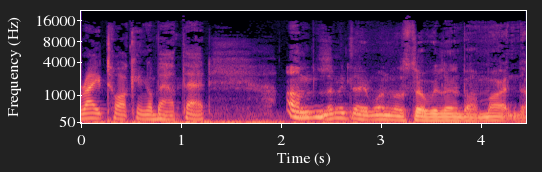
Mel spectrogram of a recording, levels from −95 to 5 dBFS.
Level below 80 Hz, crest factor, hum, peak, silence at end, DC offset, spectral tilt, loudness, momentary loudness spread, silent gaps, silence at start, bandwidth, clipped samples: -30 dBFS; 16 dB; none; -2 dBFS; 0 s; 0.9%; -7 dB/octave; -19 LUFS; 16 LU; none; 0 s; 16 kHz; under 0.1%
